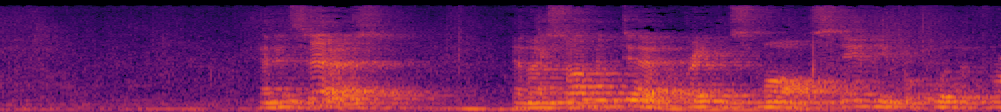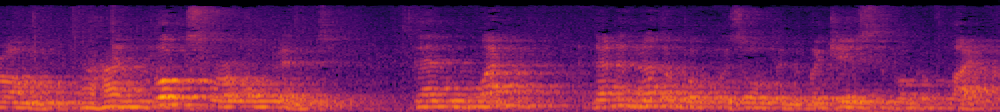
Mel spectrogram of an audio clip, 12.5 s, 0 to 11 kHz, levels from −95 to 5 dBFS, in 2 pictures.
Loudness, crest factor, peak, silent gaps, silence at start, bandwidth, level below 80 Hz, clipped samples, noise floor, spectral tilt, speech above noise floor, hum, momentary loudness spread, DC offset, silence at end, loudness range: -28 LUFS; 20 dB; -8 dBFS; none; 0 s; 9.6 kHz; -52 dBFS; under 0.1%; -49 dBFS; -6.5 dB/octave; 22 dB; none; 17 LU; under 0.1%; 0 s; 3 LU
